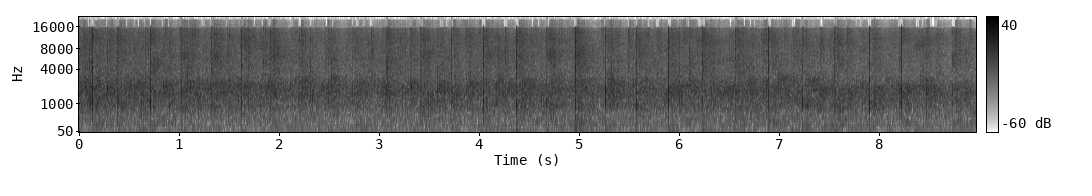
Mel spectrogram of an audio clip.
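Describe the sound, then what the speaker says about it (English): A room full of guests at a charity gala applauds in a sustained, dense round, with a few sharp individual claps standing out above the steady wash of clapping. "offer up a round of applause for them especially"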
